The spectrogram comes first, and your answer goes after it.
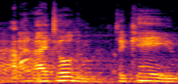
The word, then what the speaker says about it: Takei: and i told him take a rhymes with okay to help him uh memorize and he says you know takei is definitely okay compared to takai and i told him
